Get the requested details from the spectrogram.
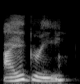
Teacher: in the phrase I agree, we often hear a ya linking the vowels at the word boundary. This helps the speech flow more naturally.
